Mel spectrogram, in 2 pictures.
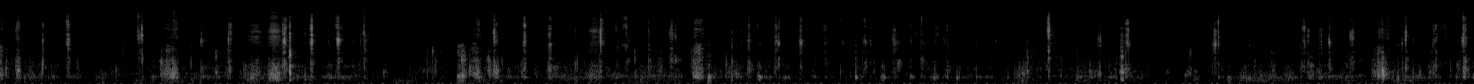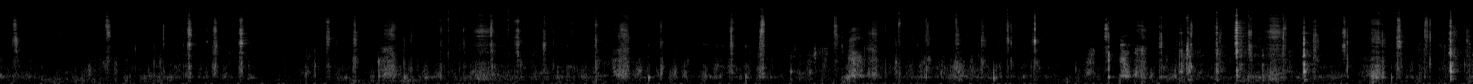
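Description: A person eating boiled dumplings with chopsticks: close-up wet chewing and mouth smacks, with many irregular sharp clicks.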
